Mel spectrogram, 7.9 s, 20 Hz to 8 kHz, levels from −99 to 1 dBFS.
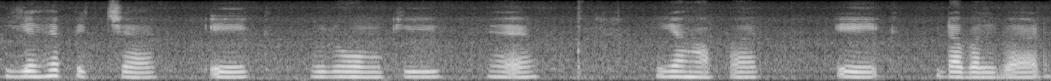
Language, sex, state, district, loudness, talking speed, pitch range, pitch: Hindi, female, Rajasthan, Jaipur, -19 LUFS, 90 wpm, 180-195 Hz, 190 Hz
